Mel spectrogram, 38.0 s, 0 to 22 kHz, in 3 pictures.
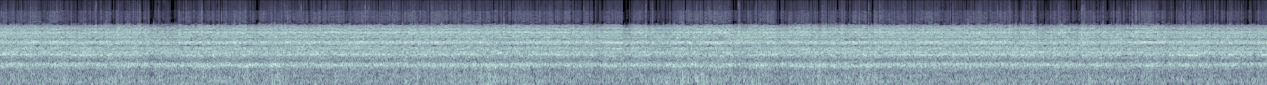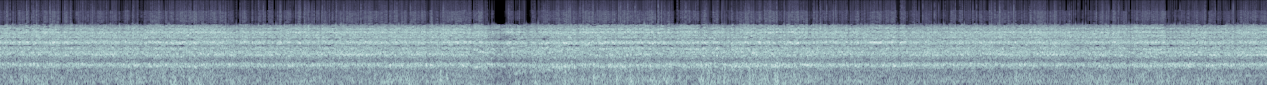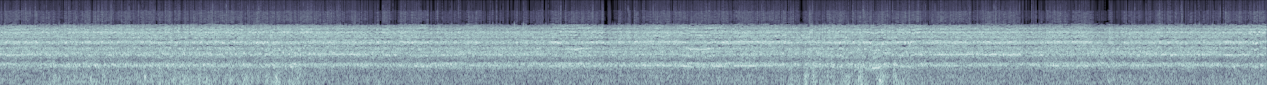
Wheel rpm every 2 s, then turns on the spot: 230, 230, 230, 230, 230, 230, 230, 230, 200, 210, 230, 230, 230, 230, 240, 230, 230, 220, 230.
none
